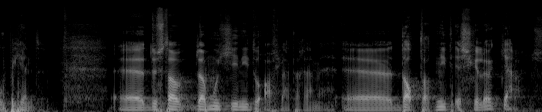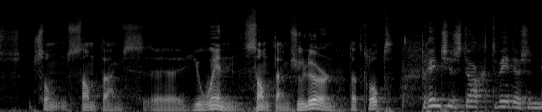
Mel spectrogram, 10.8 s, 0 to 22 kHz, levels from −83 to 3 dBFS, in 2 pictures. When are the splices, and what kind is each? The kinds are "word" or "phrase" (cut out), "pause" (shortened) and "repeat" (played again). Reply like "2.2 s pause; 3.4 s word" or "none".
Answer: none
